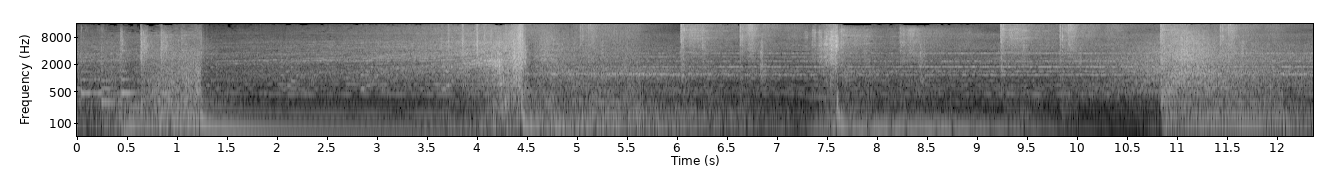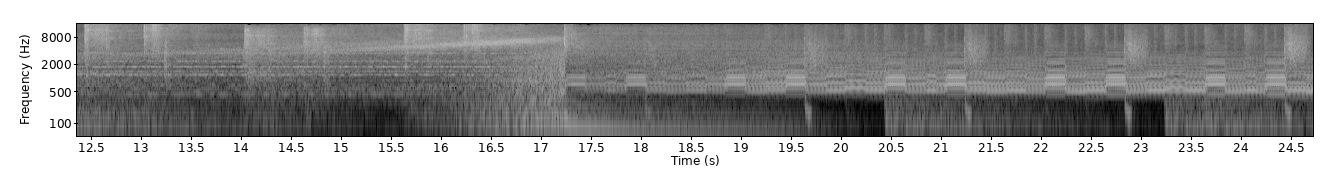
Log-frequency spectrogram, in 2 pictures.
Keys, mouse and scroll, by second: 0.0-2.1 typing, 2.6-4.7 drag, 4.3 Tab, 4.7 Right, 6.0 space, 6.2 click, 6.4 space, 6.6 space, 7.7 click, 10.1 click, 12.5 click, 14.4 Left, 15.6 scroll down 1, 15.9 space, 16.0 click, 16.2 space, 16.7 click, 16.8 click, 18.2 click, 19.3 scroll up 1, 19.5 scroll down 1, 19.6 scroll up 1, 19.7 space, 19.8 click, 20.0 space, 20.6 scroll up 1, 21.3-24.5 drag, 24.5 click.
